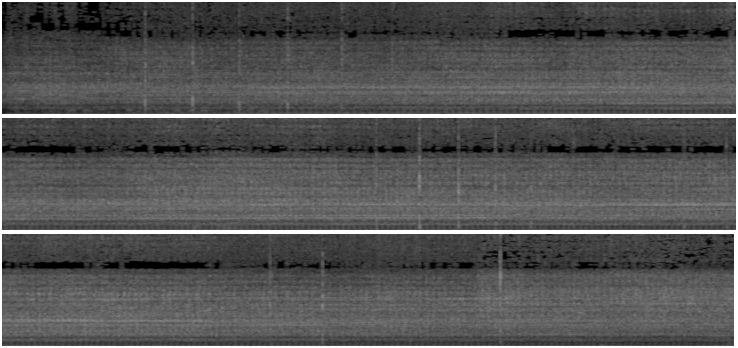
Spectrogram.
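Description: Mahindra Arjun Novo tractor's diesel engine running steadily under load as it pulls a tillage implement through the soil. It grows louder over the first few seconds and then holds even, with a faint high whine coming and going in the middle.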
